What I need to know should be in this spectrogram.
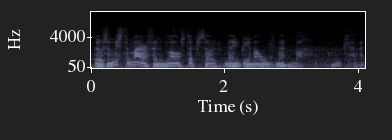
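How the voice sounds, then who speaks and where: This streamer's lowish voice has lively intonation and runs a little fast, captured with lo-fi sound and a little hiss or hum. Hosting a quiz game, he chats and jokes with his audience, reads chat aloud, and stumbles over foreign names he mumbles.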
